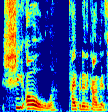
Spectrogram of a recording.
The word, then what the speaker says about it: Sheol: Word number one is the Hebrew word, and it's Sheol.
